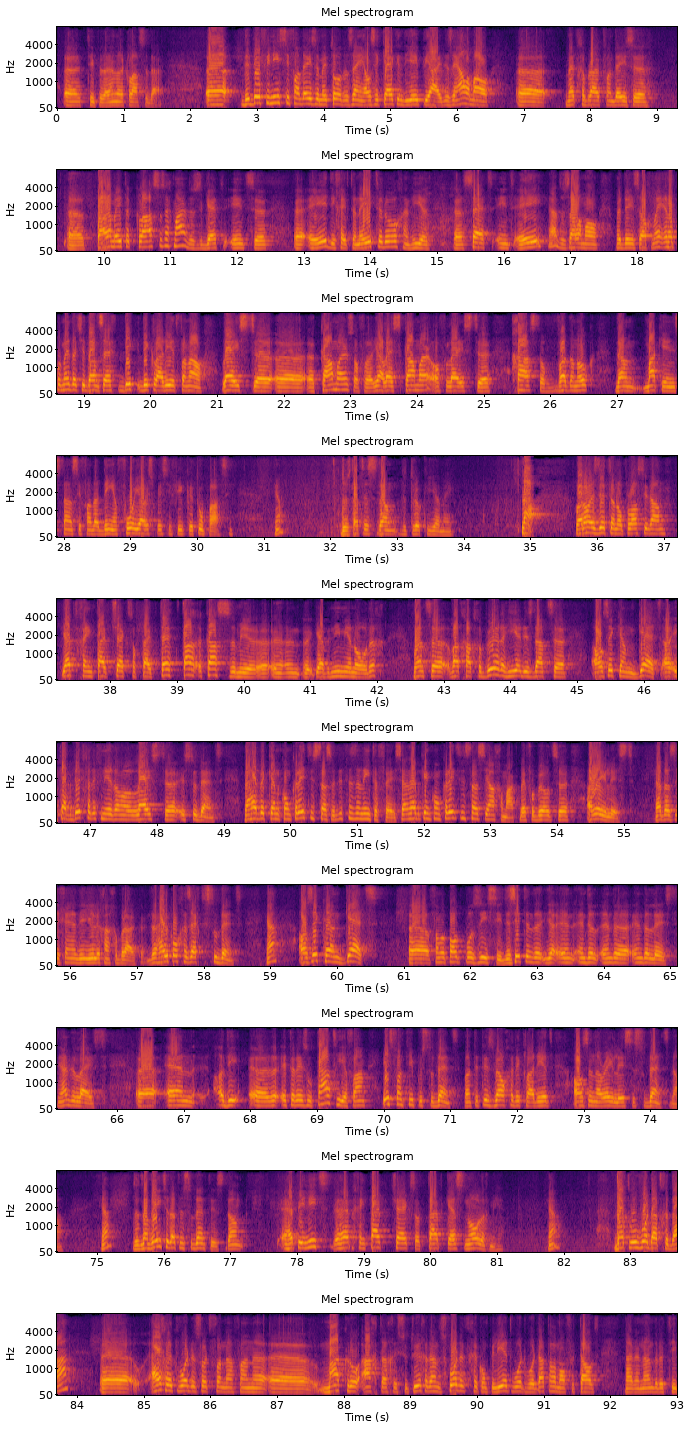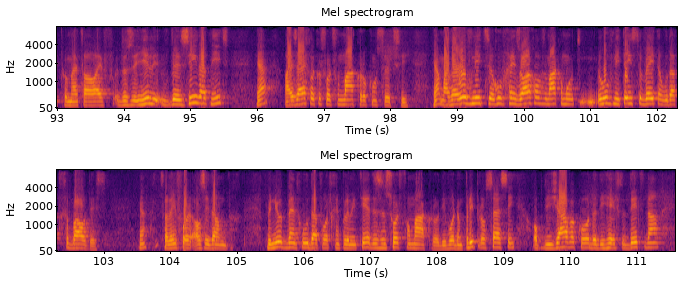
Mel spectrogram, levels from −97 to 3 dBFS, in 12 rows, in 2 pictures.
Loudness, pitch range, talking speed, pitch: -23 LUFS, 150-185 Hz, 195 wpm, 165 Hz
